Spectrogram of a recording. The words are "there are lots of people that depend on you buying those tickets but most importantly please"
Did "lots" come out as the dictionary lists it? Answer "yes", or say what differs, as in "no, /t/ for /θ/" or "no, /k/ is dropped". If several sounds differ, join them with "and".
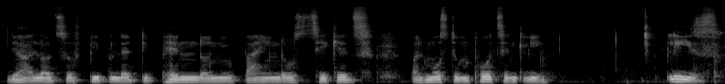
yes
